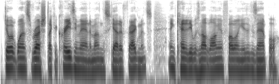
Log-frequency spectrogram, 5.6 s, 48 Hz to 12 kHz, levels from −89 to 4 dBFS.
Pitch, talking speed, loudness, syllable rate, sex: 125 Hz, 225 wpm, -19 LUFS, 6.2 syllables/s, male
